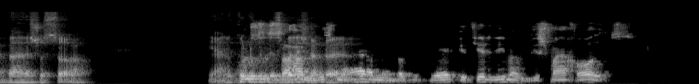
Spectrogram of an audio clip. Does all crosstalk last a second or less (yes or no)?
no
